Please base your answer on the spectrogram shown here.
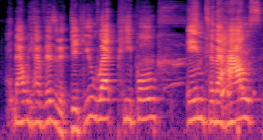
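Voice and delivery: high, loud, rising to a yell; scolding mother. Acted. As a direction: scold your son from across the house. Mother scolds son about visitors.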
